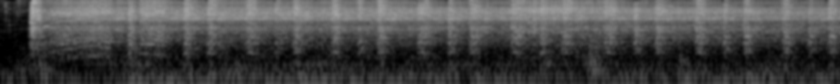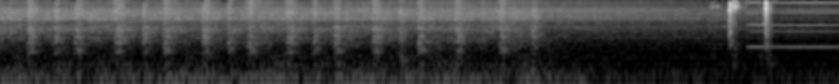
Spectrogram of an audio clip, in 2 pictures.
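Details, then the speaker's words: Car after repair work with head gasket ruled out and camshaft suspected: starter churns at about three pulses a second for seven seconds; cranks but never fires, worse than before. "I just finished with the car tried to start it and uh it's it's really bad I mean it's probably a bit worse than before let me show you let's start it or let's to try to start it"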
